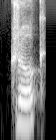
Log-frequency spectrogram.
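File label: "croak", Indian English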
